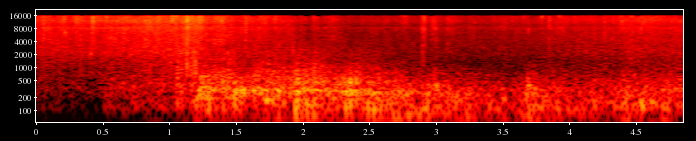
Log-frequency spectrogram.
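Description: Heavy rain falling, with a loud low rumble that comes in about a second in and carries on.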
